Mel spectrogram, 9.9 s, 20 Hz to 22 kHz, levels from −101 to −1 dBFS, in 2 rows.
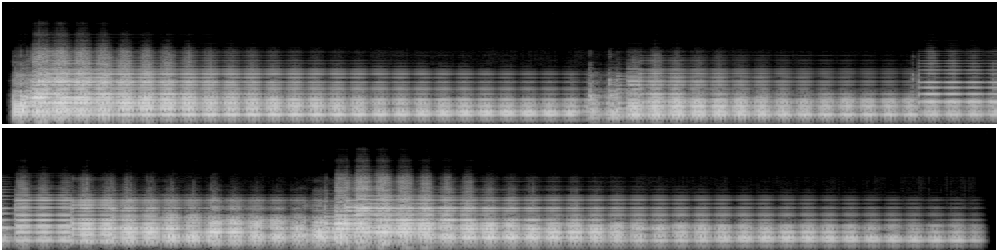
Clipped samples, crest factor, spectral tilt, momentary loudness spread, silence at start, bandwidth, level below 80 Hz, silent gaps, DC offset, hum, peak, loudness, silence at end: under 0.1%; 16 dB; -7.5 dB/octave; 11 LU; 0.05 s; 6 kHz; -60 dBFS; none; under 0.1%; none; -6 dBFS; -22 LUFS; 0.05 s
